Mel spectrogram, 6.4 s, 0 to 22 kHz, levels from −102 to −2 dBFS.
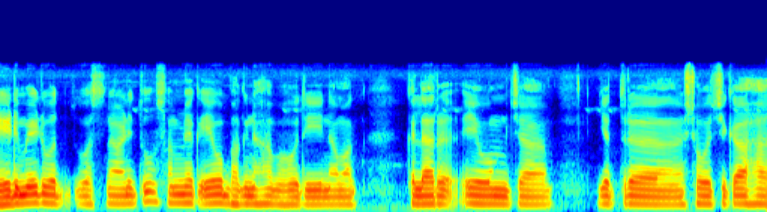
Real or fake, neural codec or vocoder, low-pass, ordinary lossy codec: real; none; 7.2 kHz; none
